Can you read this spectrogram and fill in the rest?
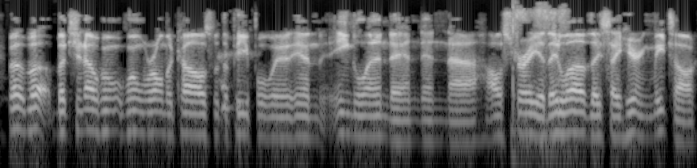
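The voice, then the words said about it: Deep Southern American accent. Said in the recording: “profiling me by my accent ... people can tell that I'm from the deep South”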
